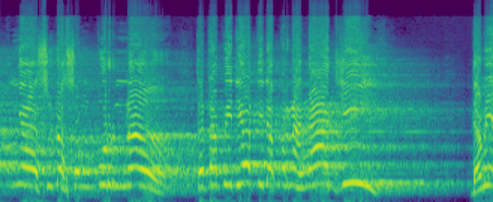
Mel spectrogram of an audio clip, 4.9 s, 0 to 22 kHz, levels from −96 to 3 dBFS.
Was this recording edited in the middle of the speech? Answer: no; 0 cuts

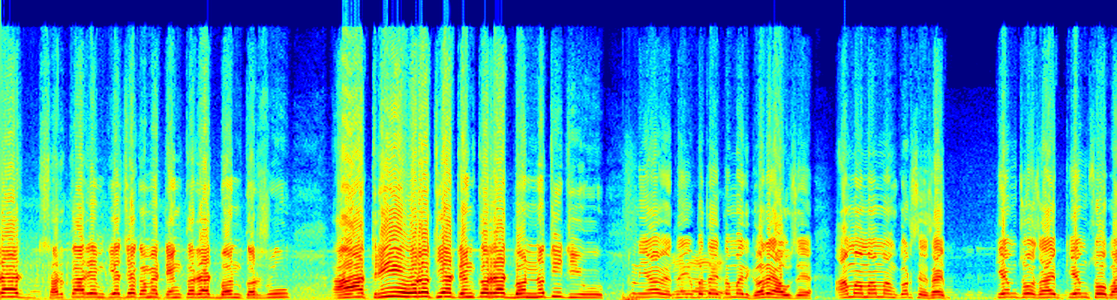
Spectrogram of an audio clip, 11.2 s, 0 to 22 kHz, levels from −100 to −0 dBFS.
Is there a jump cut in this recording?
yes; 1 cut; at 6.2 s

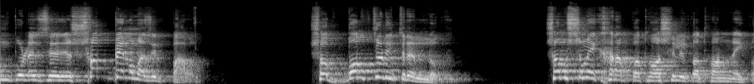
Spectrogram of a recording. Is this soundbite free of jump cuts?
yes; 0 cuts

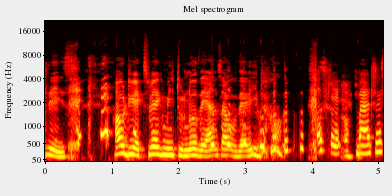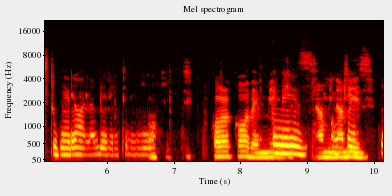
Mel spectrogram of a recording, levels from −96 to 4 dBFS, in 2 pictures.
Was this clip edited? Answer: yes; 1 cut; at 4.0 s

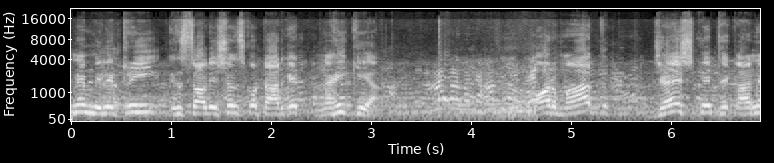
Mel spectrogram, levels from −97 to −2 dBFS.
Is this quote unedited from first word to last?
yes; 0 cuts

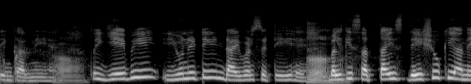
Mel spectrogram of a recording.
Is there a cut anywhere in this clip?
yes; 1 cut; at 3.1 s

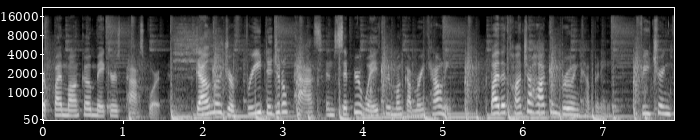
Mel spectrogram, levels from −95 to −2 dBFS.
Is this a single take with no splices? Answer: yes; 0 cuts

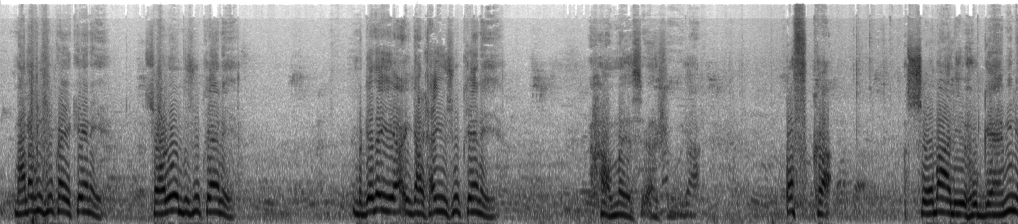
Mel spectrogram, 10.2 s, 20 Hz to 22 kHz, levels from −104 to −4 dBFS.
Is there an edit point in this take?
yes; 1 cut; at 7.1 s

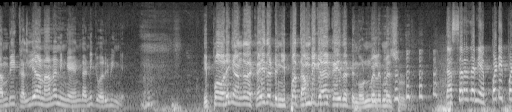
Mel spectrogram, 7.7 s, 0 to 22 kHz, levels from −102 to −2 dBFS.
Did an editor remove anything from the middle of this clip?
yes; 1 cut; at 6.5 s

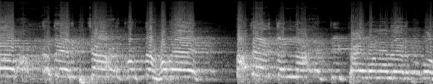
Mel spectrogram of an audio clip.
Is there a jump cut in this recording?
no; 0 cuts

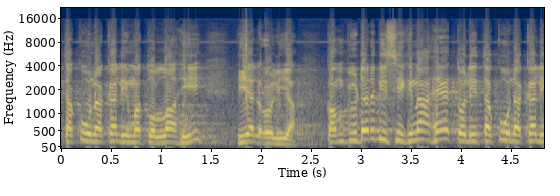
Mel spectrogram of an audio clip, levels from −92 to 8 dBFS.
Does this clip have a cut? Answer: no; 0 cuts

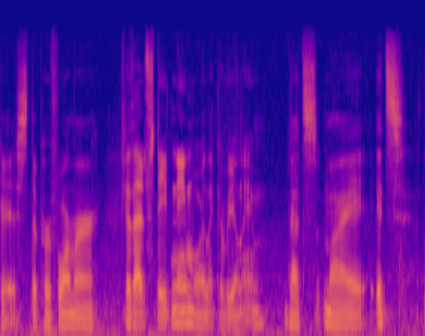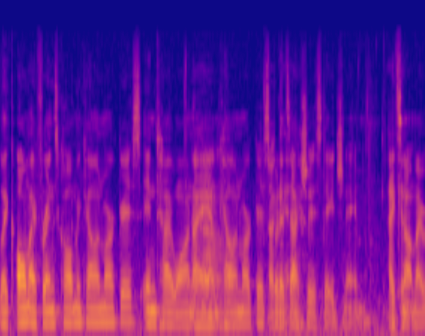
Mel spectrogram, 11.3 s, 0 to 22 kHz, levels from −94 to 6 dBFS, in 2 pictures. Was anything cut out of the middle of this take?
no; 0 cuts

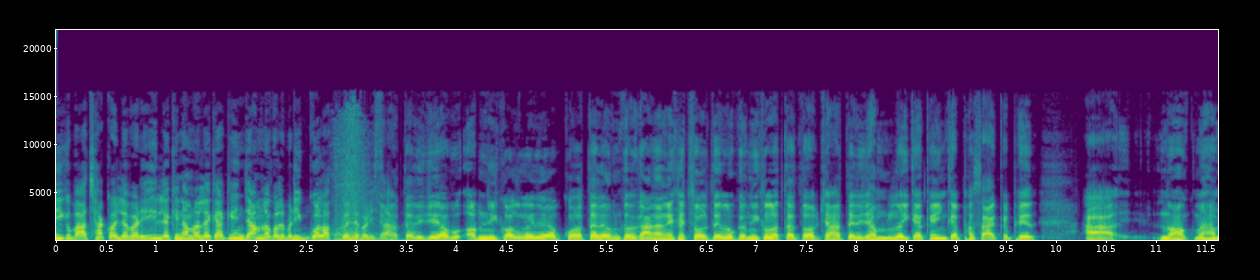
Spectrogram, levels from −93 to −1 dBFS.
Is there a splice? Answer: yes; 1 cut; at 3.4 s

